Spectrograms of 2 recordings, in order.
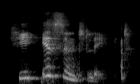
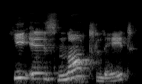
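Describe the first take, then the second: First: The words 'is not' are contracted together. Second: The words 'is not' are said in full. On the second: "the negative is"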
